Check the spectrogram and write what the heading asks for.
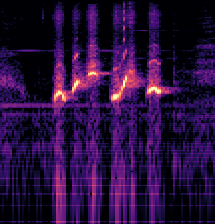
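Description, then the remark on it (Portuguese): A person whistles a quick series of five clear, sliding notes, imitating an eerie whistle heard in the middle of the night, with no talking and a quiet background. “Tipo, eu vou fazer um assovio aqui, ó.”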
